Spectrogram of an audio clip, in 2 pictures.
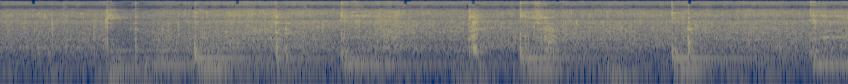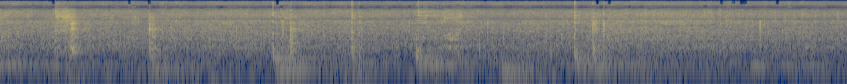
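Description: Salted onions sauté in a pan with a constant, busy frying hiss. Frequent utensil knocks and scrapes from stirring sit over a faint tonal hum.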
